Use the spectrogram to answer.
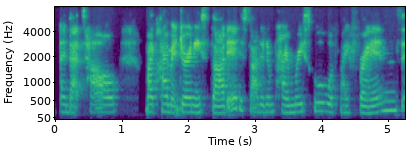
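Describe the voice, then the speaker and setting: Earnest young woman. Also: mid-range voice. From Samoa. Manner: earnest, fluent, frequent "like" and "um" fillers. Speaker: climate advocate guest. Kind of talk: interview answers.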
